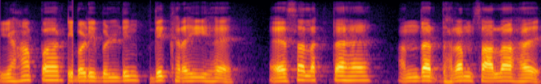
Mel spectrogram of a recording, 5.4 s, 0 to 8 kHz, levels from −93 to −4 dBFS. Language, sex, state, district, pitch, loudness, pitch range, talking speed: Hindi, male, Uttar Pradesh, Etah, 135 Hz, -19 LUFS, 120-150 Hz, 155 wpm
